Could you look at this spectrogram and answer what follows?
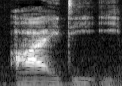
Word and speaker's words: ide: we generally change the ending to I de pronounced I'd so for example chlorine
